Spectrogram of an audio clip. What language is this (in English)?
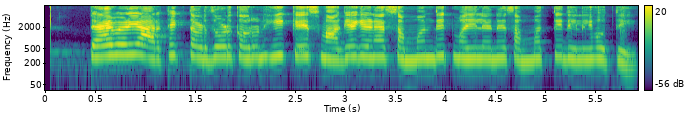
Marathi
